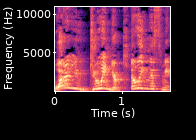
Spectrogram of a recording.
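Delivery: play-acted fierce, very loud, high-pitched aggressive yell. Imagining confronting police at a violent arrest: acting out aggressive anger. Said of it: "I would have been aggressive".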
